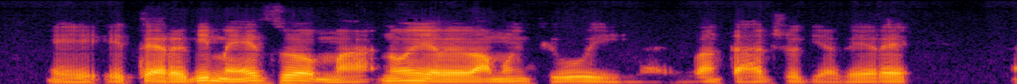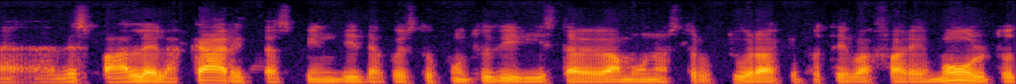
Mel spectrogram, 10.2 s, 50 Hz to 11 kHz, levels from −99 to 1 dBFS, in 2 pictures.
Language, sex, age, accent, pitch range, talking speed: Italian, male, 40-59, native, 75-85 Hz, 195 wpm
